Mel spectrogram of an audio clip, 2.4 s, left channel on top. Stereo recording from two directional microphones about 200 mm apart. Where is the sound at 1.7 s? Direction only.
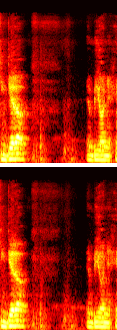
5° right (ahead or behind).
